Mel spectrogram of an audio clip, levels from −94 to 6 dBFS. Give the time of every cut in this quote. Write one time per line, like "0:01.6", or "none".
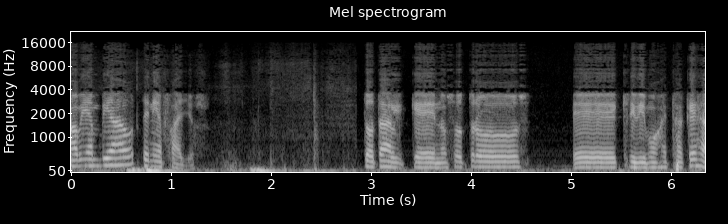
0:02.8

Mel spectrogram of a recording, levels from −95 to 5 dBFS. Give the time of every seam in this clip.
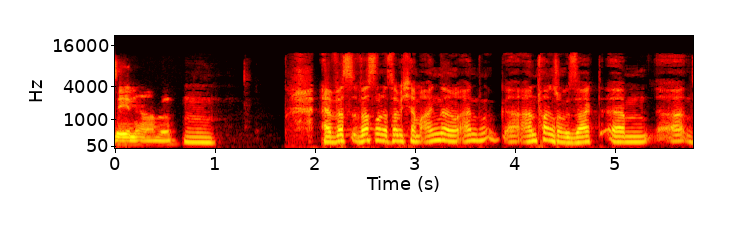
0:02.6
0:04.4

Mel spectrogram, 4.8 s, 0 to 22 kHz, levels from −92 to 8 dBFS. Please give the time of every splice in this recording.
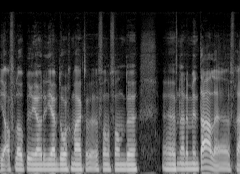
0:03.5

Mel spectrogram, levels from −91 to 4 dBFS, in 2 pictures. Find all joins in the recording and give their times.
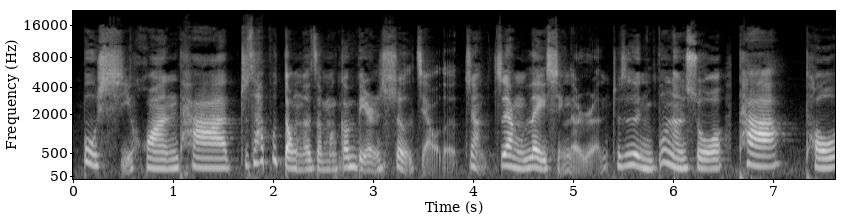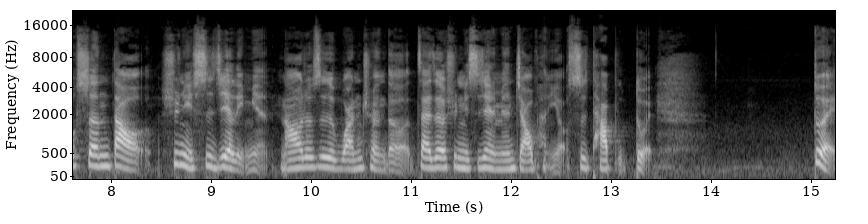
0:04.2
0:06.6

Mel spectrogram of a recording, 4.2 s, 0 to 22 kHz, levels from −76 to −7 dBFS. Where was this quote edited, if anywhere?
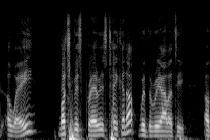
0:00.9

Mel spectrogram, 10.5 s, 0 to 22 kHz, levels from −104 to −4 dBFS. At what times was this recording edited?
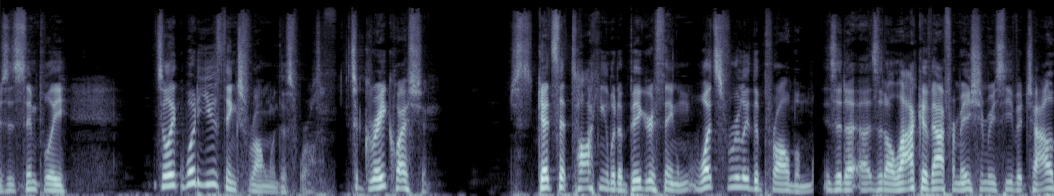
0:03.3
0:08.1

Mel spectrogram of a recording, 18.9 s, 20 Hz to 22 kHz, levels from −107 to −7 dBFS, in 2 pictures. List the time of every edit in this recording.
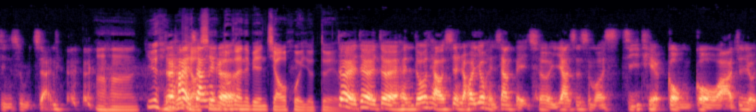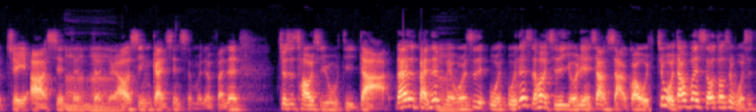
0:17.6

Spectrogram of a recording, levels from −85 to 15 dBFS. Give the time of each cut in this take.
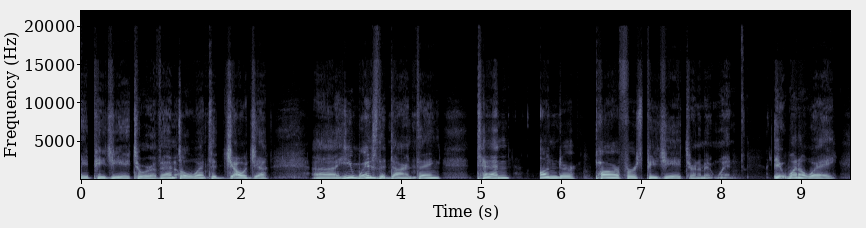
0:01.2
0:08.6

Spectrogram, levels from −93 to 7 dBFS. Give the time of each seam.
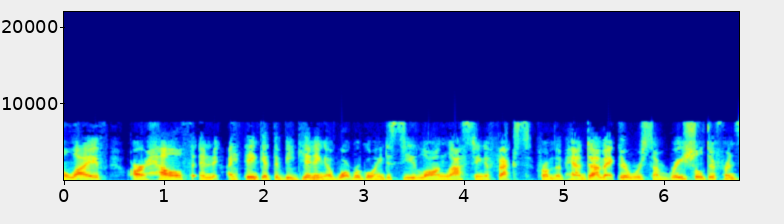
0:01.5
0:05.5

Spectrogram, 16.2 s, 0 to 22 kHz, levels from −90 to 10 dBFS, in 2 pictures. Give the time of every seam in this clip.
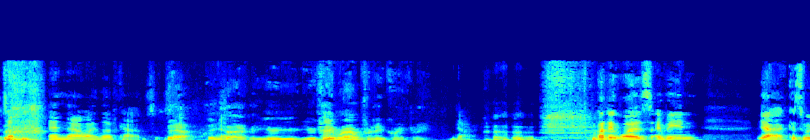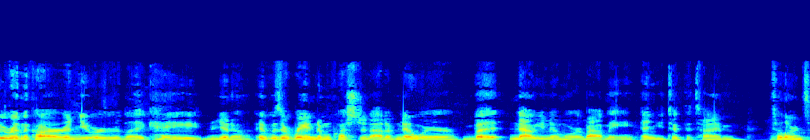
none

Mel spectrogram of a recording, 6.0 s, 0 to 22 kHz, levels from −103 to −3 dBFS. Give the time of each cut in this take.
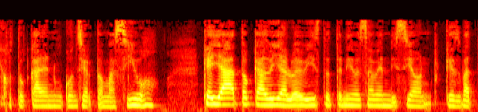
none

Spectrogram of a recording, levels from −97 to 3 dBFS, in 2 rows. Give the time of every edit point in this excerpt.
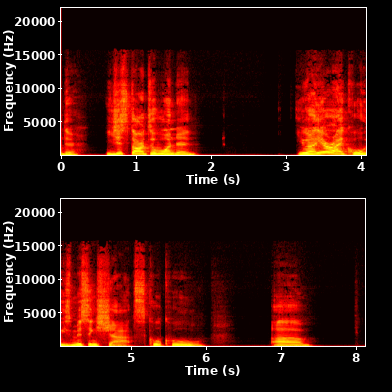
0:05.4

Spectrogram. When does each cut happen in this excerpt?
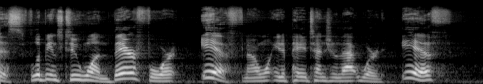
none

